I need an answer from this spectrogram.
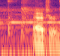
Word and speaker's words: Atro: Atro? Is that how you pronounce that name? Atro, yep.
